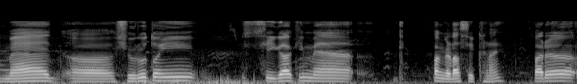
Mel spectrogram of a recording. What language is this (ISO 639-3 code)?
pan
